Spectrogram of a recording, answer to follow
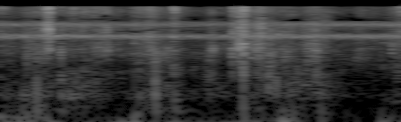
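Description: Footsteps on a dirt and gravel road, several people walking, with steps landing about two a second.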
